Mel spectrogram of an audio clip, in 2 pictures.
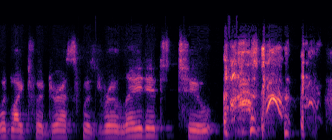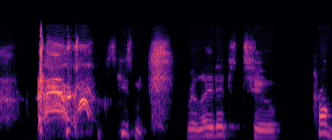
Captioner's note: coughing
